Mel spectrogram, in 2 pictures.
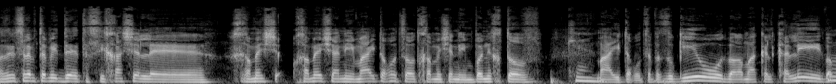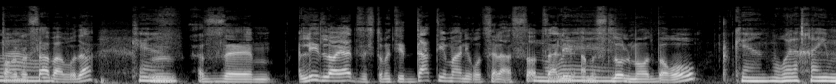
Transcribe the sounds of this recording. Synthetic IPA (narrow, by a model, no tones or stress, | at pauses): azanisalemt̪amidtasiχaʃe̞le | ameʃχameʃanimːaːitaʁo̞t͡seo̞dχameʃanimbo̞niχto̞vkʰmaːjitaʁo̞t͡sebazuɡijutbeʁamaakalkʰalitbepaʁnasabeavo̞dakaze | alidloajaetzest̪omeet̪jadatimaːniʁo̞t͡selaːsot̪zzajaliamaslulmeo̞dbaʁuʁ | kʰenʁoelɐχaim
